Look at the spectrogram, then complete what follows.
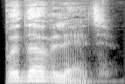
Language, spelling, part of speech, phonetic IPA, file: Russian, подавлять, verb, [pədɐˈvlʲætʲ], Ru-подавлять.ogg
- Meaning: 1. to suppress, to repress, to quell, to stifle 2. to depress, to overwhelm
